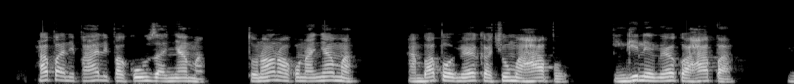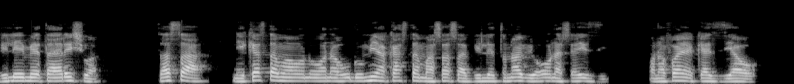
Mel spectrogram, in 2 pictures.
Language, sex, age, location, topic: Swahili, male, 36-49, Wajir, finance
